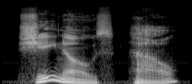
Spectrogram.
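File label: "she knows how", English, male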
